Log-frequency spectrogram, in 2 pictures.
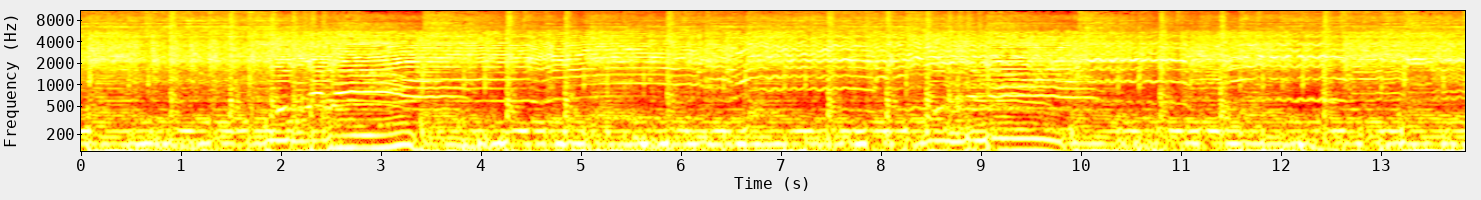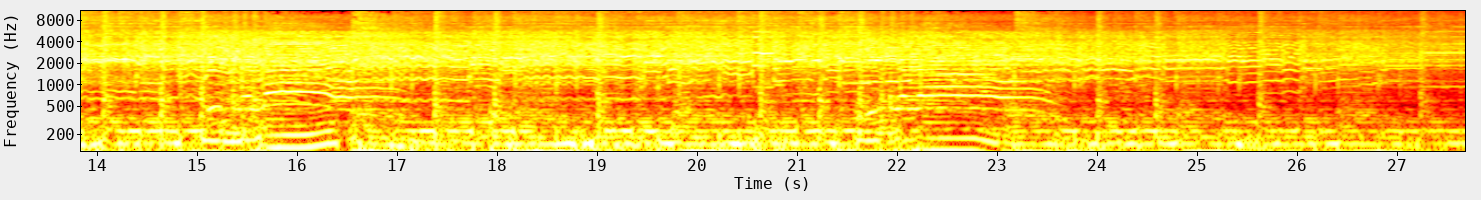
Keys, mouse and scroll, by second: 0.9 Tab, 1.6 middle click, 2.0 right click, 4.4-6.6 right drag, 6.6 e, 8.8-10.6 drag, 9.7 e, 11.0 e, 11.2-12.9 drag, 11.6 e, 13.7-15.6 drag, 15.6 ctrl+f, 16.8 Escape, 18.6-22.2 middle drag, 22.2 right click, 22.4 middle click, 22.9-24.7 drag.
